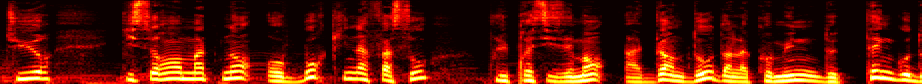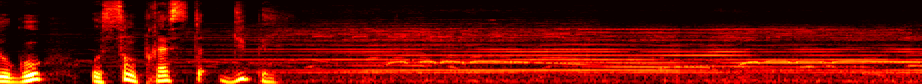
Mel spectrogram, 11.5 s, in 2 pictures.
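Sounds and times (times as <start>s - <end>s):
speech: 0.0s - 7.7s
crowd cheering: 5.8s - 11.5s
car horns honking: 6.4s - 11.5s.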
